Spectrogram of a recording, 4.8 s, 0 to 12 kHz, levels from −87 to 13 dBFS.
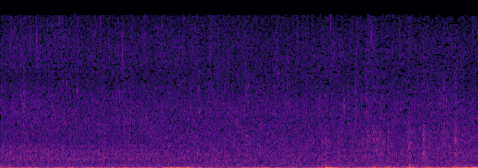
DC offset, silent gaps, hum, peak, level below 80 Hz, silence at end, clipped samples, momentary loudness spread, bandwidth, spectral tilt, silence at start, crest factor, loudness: under 0.1%; none; none; -12 dBFS; -36 dBFS; 0 s; under 0.1%; 7 LU; 11 kHz; -3.5 dB/octave; 0 s; 14 dB; -42 LUFS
